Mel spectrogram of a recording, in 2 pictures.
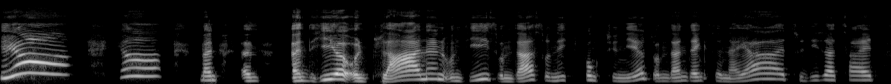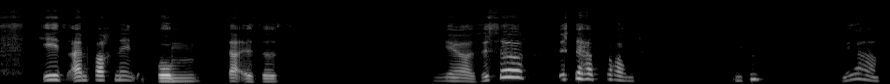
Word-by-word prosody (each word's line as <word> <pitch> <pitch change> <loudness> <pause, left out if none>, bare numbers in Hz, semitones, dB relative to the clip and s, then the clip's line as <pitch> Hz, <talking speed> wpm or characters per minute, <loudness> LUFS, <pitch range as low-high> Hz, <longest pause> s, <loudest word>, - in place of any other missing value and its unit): Ja, 325 +9 +6 1.0
ja. 380 +1 +1 0.4
Man, 195 0 -1 0.2
ähm 165 0 -3 0.3
man 170 +1 +3
hier 225 +10 +6
und 150 -1 0
planen 220 - +4
und 160 -5 -11
dies 230 +6 -5
und 140 0 -9
das 215 +8 0
und 180 - -12
nichts 190 +2 -14
funktioniert 185 - -8
und 150 0 -12
dann 165 +4 -6
denkst 170 +1 -6
du: 155 - -13
„Na 135 -1 -12
ja, 240 +7 -5
zu 180 - -25
dieser 195 +4 -7
Zeit 200 -1 -7 0.5
geht's 210 +1 -3
einfach 195 +2 -4
nicht.“ 200 -3 -14 0.2
Bum, 145 +1 -1 0.3
da 155 - -3
ist 130 -1 -12
es. 135 -1 -11 1.4
Ja, 155 -3 -12
siehst 185 +8 -13
du 330 -1 +1 0.3
siehst 230 +2 -13
du, 270 - 0
hervorragend. 220 -9 -11 0.9
Mhm. 230 +7 -15 0.8
Ja. 215 0 -16
195 Hz, 130 wpm, -25 LUFS, 155-230 Hz, 1.4 s, Ja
